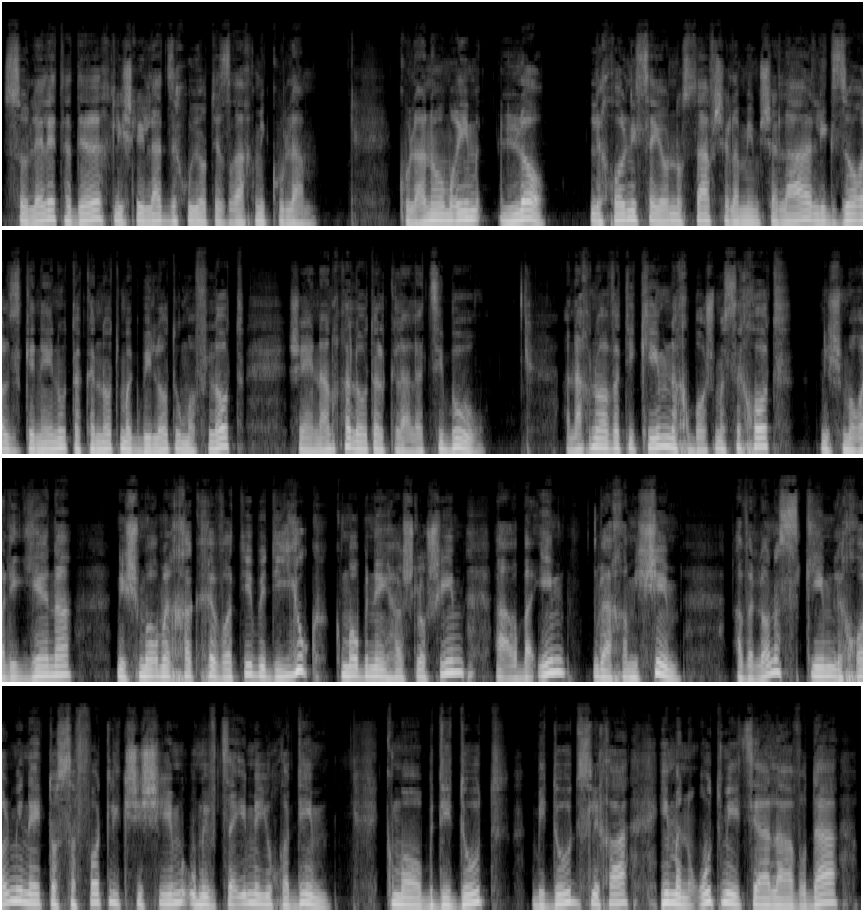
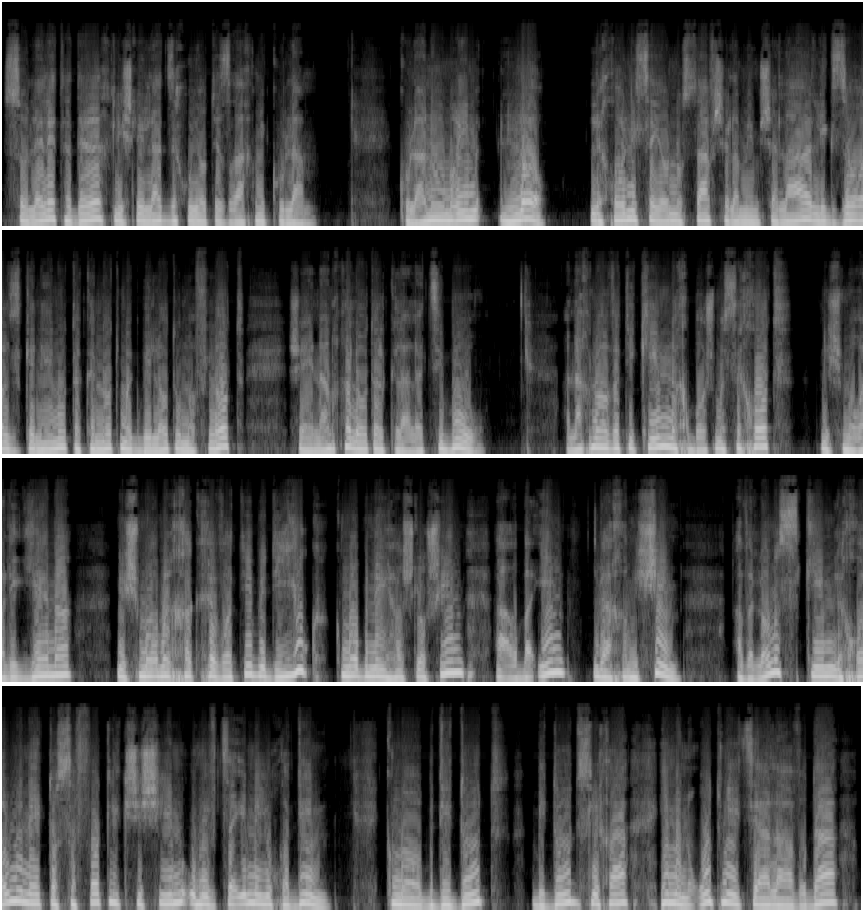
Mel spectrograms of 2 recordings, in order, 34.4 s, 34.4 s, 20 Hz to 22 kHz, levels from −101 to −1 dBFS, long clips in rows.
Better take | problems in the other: first | distortion; slight; 11% of the sound clipped

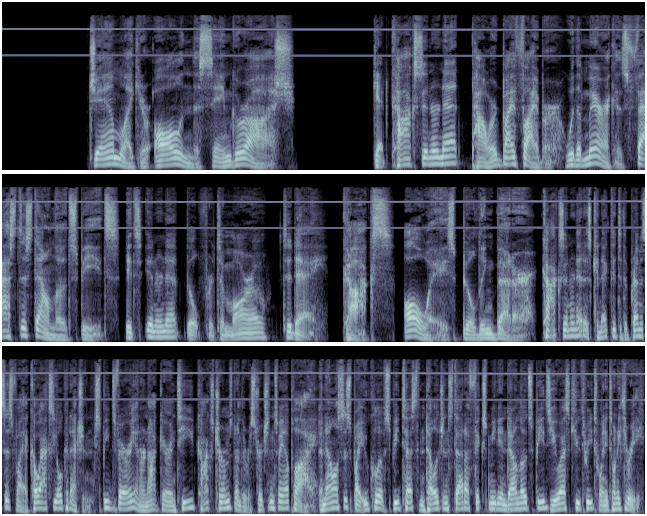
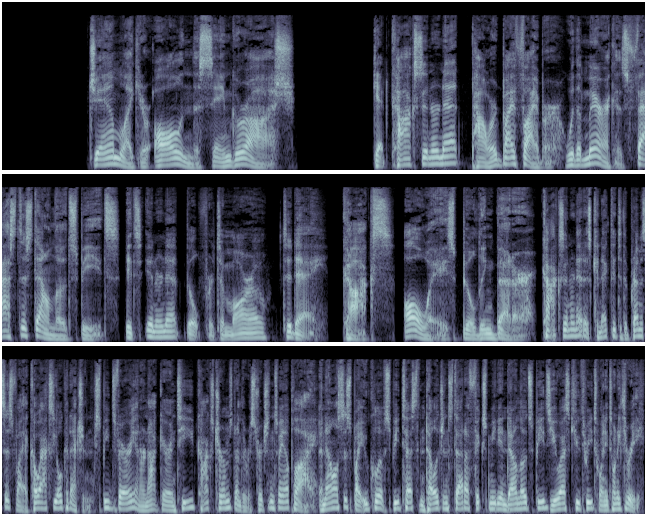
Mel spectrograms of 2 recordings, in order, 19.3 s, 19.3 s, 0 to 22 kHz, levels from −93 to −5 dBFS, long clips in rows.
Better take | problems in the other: second | high-pitched whine; noticeable; throughout; 11 kHz, 15 dB below the speech

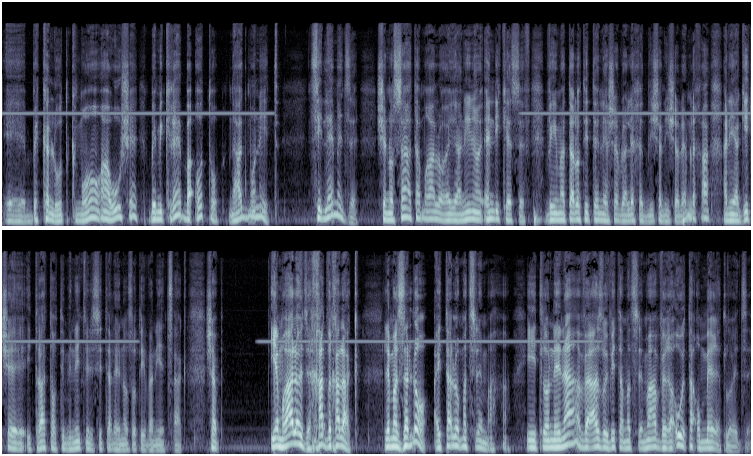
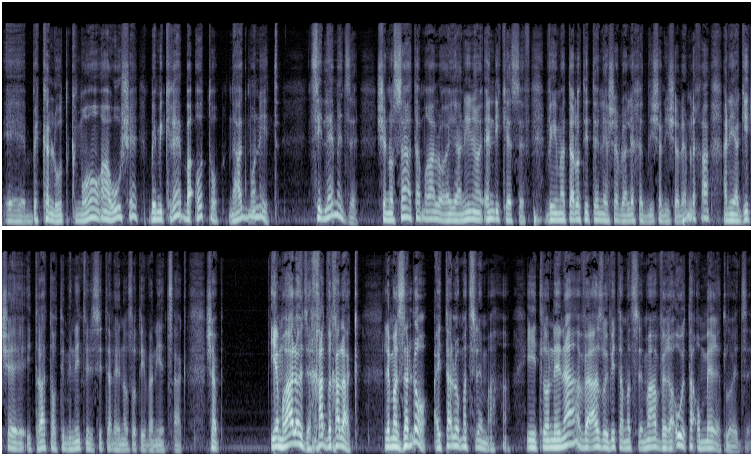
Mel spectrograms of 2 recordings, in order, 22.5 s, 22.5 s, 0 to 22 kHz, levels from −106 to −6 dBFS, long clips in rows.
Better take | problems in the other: second | high-pitched whine; noticeable; until 4 s, from 8 to 13 s and from 15 to 20 s; 3 kHz, 20 dB below the speech

